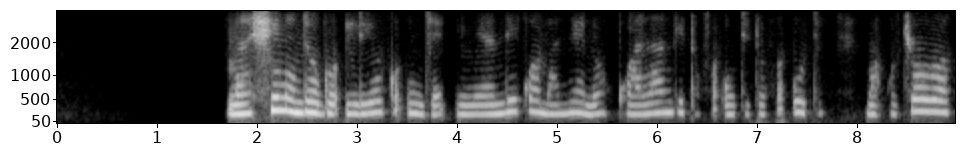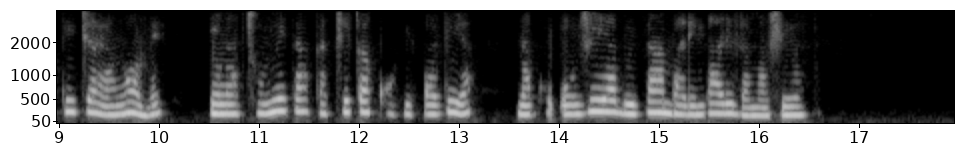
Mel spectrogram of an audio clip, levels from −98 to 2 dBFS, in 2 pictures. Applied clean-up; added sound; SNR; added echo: neural mask model DeepFilterNet 3.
